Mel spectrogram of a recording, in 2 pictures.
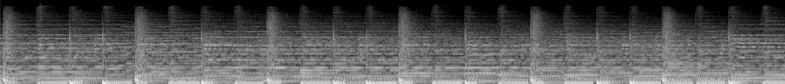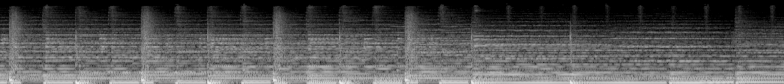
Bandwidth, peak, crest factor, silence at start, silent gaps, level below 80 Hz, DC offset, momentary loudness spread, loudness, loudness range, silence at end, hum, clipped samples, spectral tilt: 16 kHz; 0 dBFS; 14 dB; 0 s; none; -18 dBFS; under 0.1%; 3 LU; -15 LUFS; 1 LU; 0 s; none; under 0.1%; -6 dB/octave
